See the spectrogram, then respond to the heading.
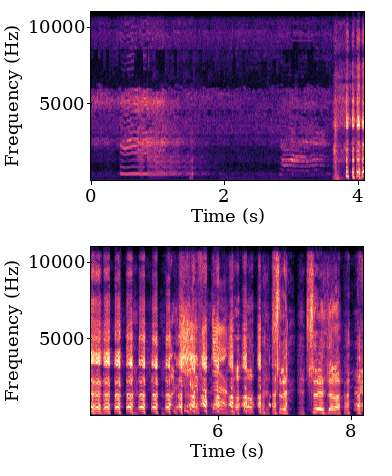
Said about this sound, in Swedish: Det bästa är snart i bakgrunden så hör man en annan katt som blir irriterad på den.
